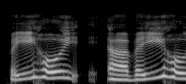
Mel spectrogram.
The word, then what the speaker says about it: Vallejo: I know it's pronounced VJO, but Wait, how did he pronounce it?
